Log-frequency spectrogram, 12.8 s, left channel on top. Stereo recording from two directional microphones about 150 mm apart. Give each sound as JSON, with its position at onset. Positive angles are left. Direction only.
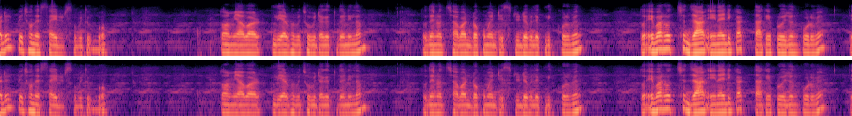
{"t": 0.0, "sound": "speech", "side_deg": 30}
{"t": 3.2, "sound": "speech", "side_deg": 25}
